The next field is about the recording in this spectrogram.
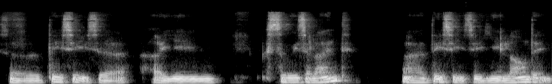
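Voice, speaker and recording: This man's voice is very deep and low in pitch, with a dark, mellow, somewhat breathy tone. He speaks very slowly with long, frequent pauses, fairly even intonation and very even loudness. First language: Mandarin Chinese. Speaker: Chinese medicine doctor and teacher. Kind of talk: webinar lecture. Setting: online webinar. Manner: halting, many fillers.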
